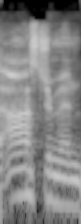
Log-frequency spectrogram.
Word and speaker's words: Osterman: Osterman. Did I say that correct? Actually, people always ask this. We pronounce it Osterman, but the German pronunciation is Osterman.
